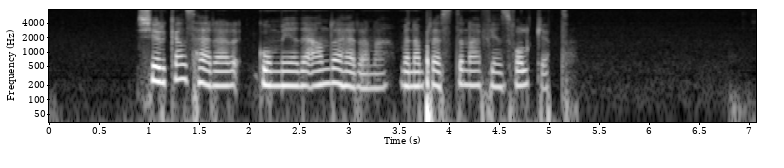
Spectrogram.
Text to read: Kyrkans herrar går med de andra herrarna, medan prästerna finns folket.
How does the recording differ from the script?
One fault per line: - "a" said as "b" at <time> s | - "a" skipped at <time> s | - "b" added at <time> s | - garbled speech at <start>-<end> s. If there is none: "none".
none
